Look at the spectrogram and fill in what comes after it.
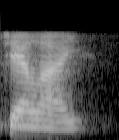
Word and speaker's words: Gjelaj: So my name is Diane Gjelaj.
